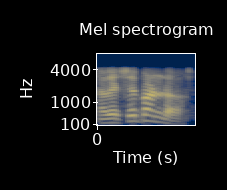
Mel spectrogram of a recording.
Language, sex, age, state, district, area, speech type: Malayalam, female, 60+, Kerala, Kottayam, rural, conversation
